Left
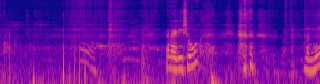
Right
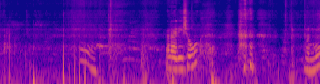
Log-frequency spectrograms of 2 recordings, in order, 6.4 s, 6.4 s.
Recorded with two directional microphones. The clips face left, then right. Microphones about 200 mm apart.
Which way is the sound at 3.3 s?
15° left (ahead or behind).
